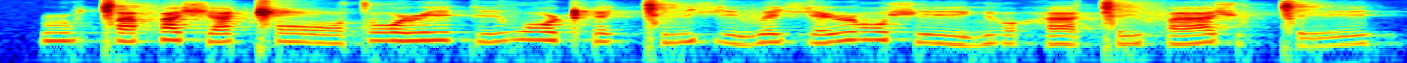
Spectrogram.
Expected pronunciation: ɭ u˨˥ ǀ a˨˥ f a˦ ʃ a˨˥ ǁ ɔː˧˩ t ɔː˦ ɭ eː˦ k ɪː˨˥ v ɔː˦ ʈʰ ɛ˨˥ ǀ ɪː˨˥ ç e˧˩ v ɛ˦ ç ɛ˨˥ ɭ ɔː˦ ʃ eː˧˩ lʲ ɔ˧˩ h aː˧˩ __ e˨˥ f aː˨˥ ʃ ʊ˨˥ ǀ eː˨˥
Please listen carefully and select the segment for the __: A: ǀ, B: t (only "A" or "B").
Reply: A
